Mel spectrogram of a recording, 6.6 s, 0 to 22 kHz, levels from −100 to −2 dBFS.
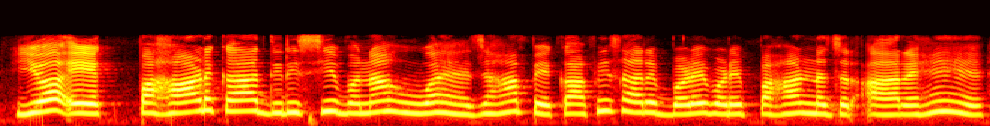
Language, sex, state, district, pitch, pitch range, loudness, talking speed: Hindi, female, Jharkhand, Garhwa, 305 Hz, 280-335 Hz, -16 LUFS, 170 wpm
